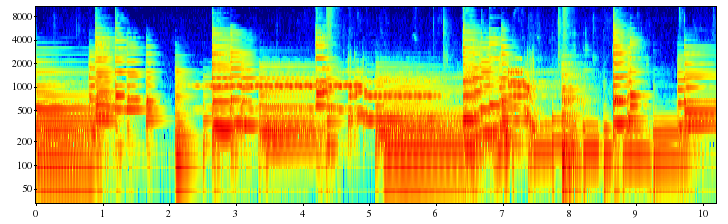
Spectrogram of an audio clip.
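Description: Nord Stage keyboard played in a slow passage of chords and melody notes, each note ringing and fading.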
